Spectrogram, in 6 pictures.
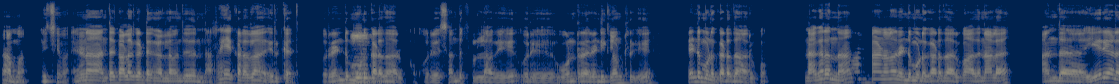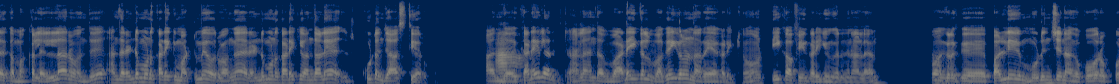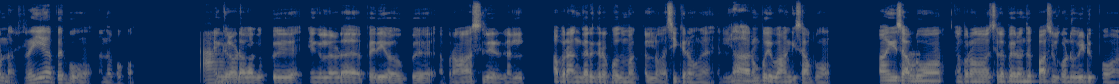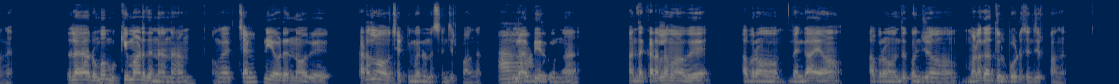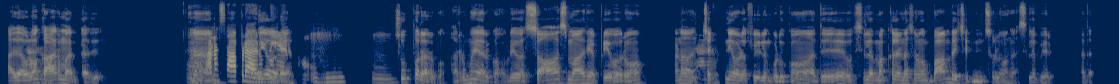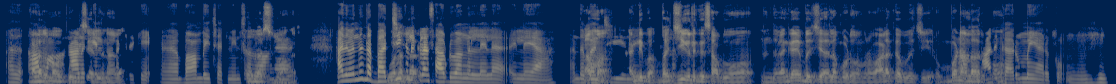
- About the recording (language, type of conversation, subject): Tamil, podcast, நண்பருக்கு மனச்சோர்வு ஏற்பட்டால் நீங்கள் எந்த உணவைச் சமைத்து கொடுப்பீர்கள்?
- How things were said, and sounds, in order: drawn out: "ஆ"; unintelligible speech; other noise; chuckle; chuckle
